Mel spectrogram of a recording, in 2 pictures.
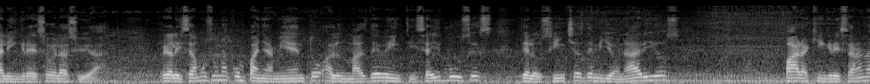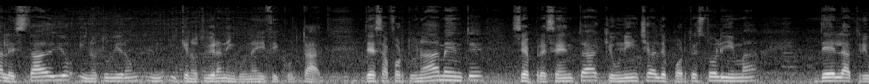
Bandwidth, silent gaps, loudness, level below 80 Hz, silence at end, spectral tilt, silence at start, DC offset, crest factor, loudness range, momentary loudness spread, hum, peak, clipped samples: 17 kHz; none; -18 LUFS; -36 dBFS; 0 s; -6.5 dB/octave; 0 s; under 0.1%; 18 dB; 2 LU; 11 LU; none; 0 dBFS; under 0.1%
